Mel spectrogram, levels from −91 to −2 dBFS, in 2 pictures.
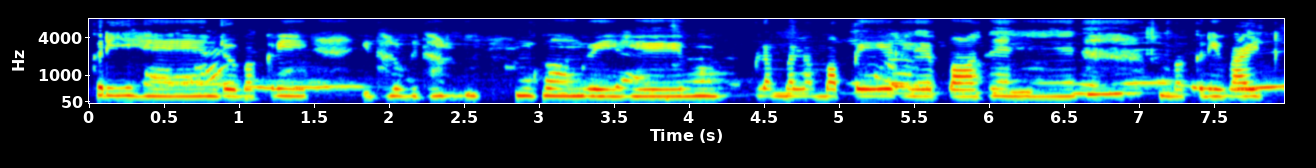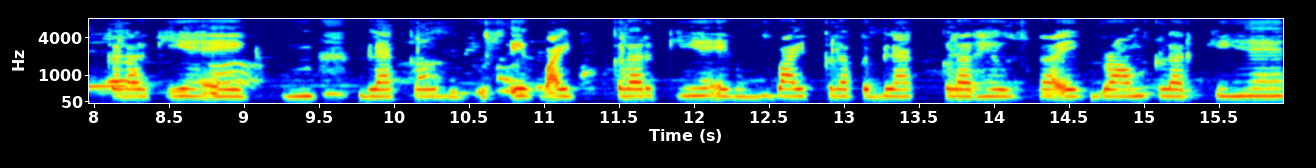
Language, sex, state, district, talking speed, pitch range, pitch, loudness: Hindi, female, Uttar Pradesh, Deoria, 145 wpm, 245-265 Hz, 255 Hz, -21 LUFS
